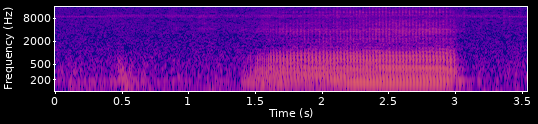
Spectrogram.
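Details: Sleeping pug snoring indoors: one long rasping snore about one and a half seconds, rough and low with buzzy harmonics, rising in loudness then stopping abruptly, preceded by quieter breathing.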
